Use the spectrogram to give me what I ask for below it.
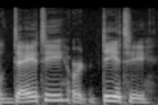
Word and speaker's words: Deity: And then just the other day, first Friday of November, we put out a new single, Deity. That's how you pronounce it. I got corrected previously.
